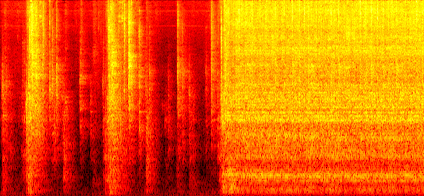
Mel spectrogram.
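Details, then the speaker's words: Dirt bike bought in a four-bike lot, first start after checking the fuel line, petcock and carburetor and refitting the spark plug: a few kicks, then a steady crisp two-stroke idle with no misfires; runs normally. Throttle threads found stripped afterward. "i'd say she runs pretty good awesome that didn't take much"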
